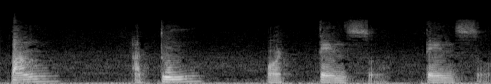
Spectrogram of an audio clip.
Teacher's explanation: in some dialects, especially in the Caribbean, right, a single nasal consonant might nasalize the preceding vowel.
